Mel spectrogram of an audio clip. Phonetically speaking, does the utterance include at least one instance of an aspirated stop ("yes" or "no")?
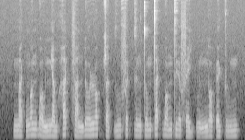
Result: no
